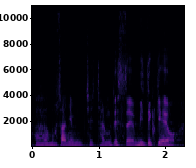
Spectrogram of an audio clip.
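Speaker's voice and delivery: acted cowed young man; scared apology. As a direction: give in hastily as if intimidated. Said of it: "너무 무서워가지고".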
